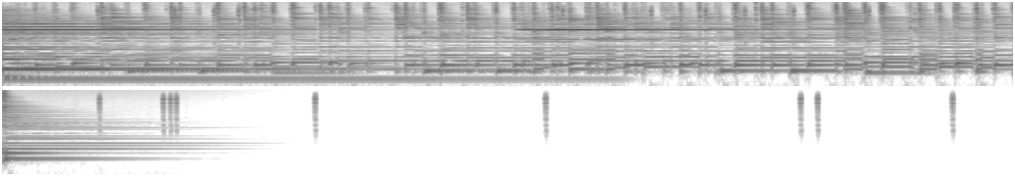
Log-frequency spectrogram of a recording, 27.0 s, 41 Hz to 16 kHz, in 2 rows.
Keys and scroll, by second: 16.2 2, 16.3 Return.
